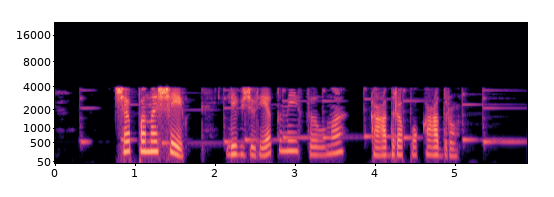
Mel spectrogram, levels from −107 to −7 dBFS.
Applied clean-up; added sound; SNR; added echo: classical method Wiener filter.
